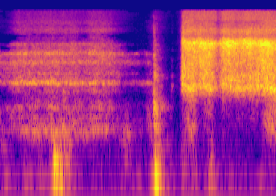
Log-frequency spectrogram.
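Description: Faint rustling, a single click, then a short airy intake of breath about halfway through, drawn just before speaking.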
